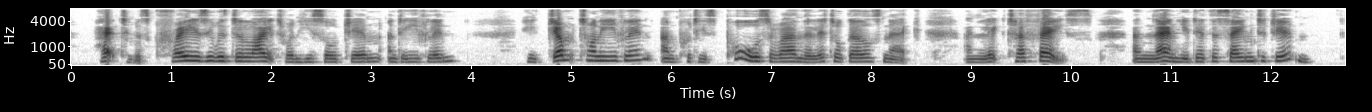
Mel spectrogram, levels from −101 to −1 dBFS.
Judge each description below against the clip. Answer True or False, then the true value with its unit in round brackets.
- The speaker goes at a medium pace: True (170 wpm)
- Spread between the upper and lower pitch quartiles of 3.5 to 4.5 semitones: True (3.8 semitones)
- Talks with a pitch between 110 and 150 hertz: False (200 Hz)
